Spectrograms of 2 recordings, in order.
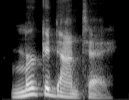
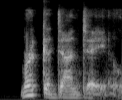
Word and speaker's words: Mercadante: You forgot the C's, but you got it. You still got it closer than 95% of the people. So that's great. – Brilliant. So pronounce it like it's meant to be said. – Mercadante. – Mercadante. Love it.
